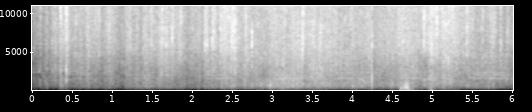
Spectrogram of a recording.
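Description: Footsteps on dry leaf litter with rustling and crackling from brushing through leafy undergrowth, and two heavier footfalls close together near the end.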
